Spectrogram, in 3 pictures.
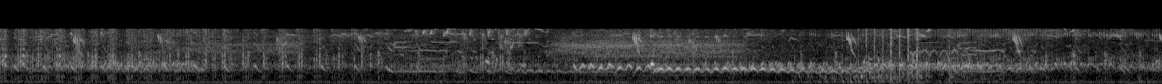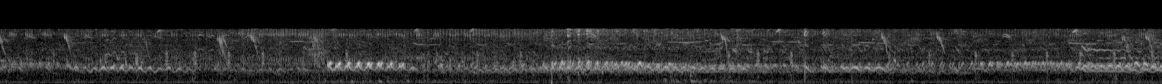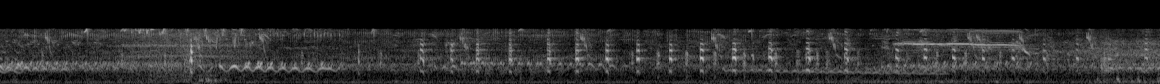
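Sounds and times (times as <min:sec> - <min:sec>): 
frigatebird: 0:00.0 - 0:34.8.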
